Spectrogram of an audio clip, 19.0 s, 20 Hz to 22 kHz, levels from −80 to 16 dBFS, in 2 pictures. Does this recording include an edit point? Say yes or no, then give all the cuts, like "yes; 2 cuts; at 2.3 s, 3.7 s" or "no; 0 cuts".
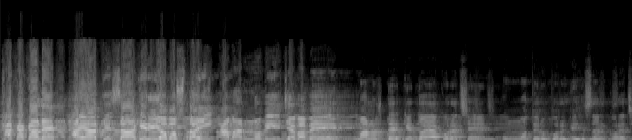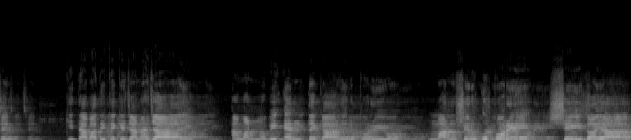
yes; 4 cuts; at 0.9 s, 3.2 s, 5.2 s, 7.4 s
